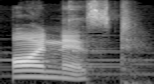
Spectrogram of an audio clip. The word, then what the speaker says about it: honest: तो सबसे पहले हम समझेंगे कि साइलेंट लेटर होते क्या हैं। यहाँ पे एक वर्ड है ऑनेस्ट, ठीक है।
